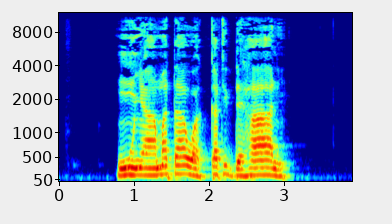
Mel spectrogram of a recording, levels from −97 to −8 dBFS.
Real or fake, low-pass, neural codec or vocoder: real; 10.8 kHz; none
